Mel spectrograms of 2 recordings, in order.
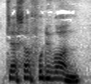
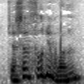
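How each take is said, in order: First: Said in the usual way. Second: "forty-one" rising into a question; questioning echo. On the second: Acted. Character checking directions just heard, questioning. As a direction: repeat it back, lifting "forty-one" at the end. Line echoed back as question.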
